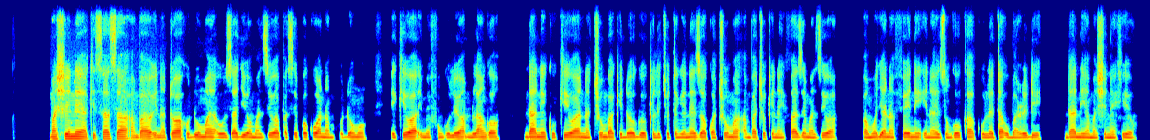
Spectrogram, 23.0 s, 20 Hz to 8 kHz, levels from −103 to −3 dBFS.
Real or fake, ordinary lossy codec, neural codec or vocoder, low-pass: real; Opus, 64 kbps; none; 7.2 kHz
